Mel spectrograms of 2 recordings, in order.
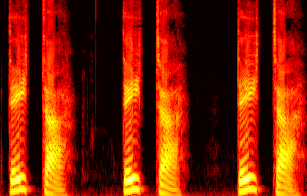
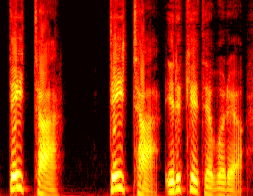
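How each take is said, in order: First: 데이터 with the 이 syllable lifted and louder; stress on second syllable. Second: 데이터 with the 데 syllable lifted; wrong stress on first. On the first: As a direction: lift the middle syllable of 데이터. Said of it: "애가 올라간 것처럼 느껴지게 돼요". (두 번째 음절을 올려 읽는 데이터) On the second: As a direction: push up the first syllable 데 by mistake. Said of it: "실제 애를 올리면 어떻게 되냐면은". (첫 음절 데를 올려 잘못 읽는 데이터) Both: Shown as a demonstration.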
